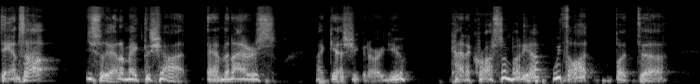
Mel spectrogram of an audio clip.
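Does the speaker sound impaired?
Yes: vocal cord surgery recovery; recovering from vocal cord surgery, starting vocal coach physical therapy today, doctor approves talking.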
